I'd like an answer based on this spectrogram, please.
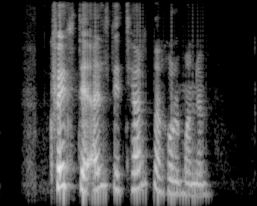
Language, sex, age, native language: Icelandic, female, 40-49, Icelandic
